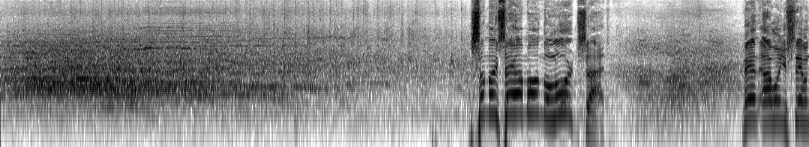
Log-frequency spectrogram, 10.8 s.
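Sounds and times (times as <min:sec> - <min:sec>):
audience clapping: 0:00.0 - 0:07.0
speech: 0:06.3 - 0:08.2, 0:09.9 - 0:10.7.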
